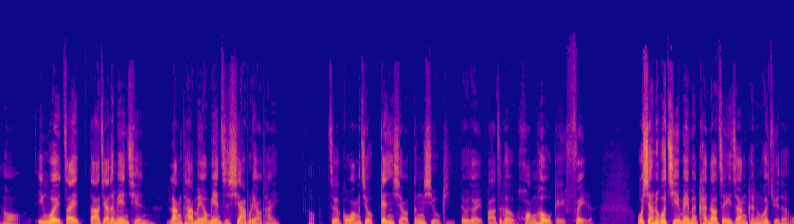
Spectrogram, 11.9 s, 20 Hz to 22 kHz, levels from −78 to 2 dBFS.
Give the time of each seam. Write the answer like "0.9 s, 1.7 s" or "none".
none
